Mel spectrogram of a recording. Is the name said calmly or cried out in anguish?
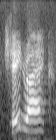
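calmly. The name is said calmly and plainly.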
